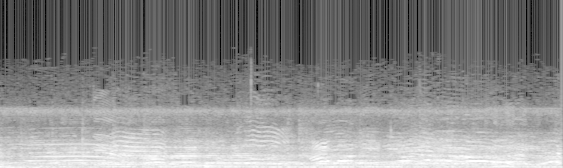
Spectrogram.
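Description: Crowd chatter: several voices of players and spectators talking and calling out at once, overlapping at a fairly even level.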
